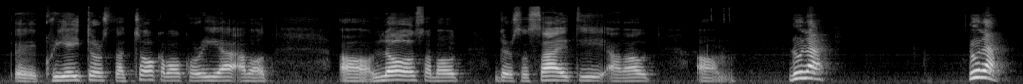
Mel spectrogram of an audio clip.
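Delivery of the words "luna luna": loud, high shout carried across the room. Breaking off from talking to the audience to call the cat, shouting to a cat. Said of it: "I'm shouting to my cat".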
